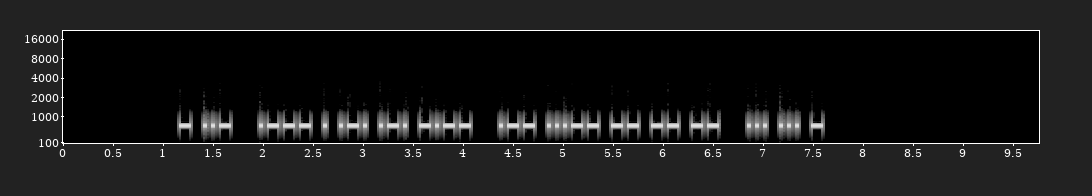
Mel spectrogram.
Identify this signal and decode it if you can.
Morse code, heard as a keyed tone, about 30 wpm, 700 Hz. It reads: TU JERRY W3MMM SST
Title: K1USN SST QSO Practice - 30wpm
